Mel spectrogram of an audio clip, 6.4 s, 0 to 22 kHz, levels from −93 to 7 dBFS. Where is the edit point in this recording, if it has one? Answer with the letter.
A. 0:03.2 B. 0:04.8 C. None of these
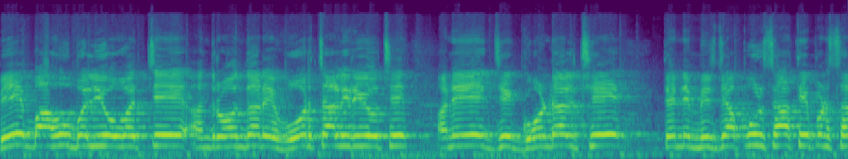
A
